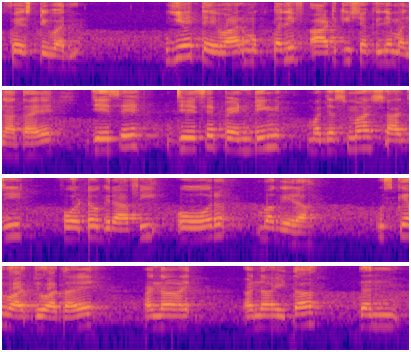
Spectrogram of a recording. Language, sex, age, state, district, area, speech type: Urdu, male, 18-30, Delhi, East Delhi, urban, spontaneous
